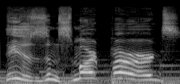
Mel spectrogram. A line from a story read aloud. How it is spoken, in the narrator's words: Zookeeper George yelled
